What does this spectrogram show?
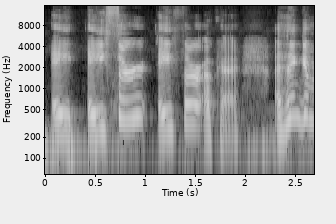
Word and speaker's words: Aether: so fast it's pronounced a ather Aether okay I think in my mind I'm like oh the a is silent it's ether but yeah a ather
